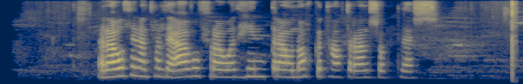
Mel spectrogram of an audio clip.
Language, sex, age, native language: Icelandic, female, 40-49, Icelandic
